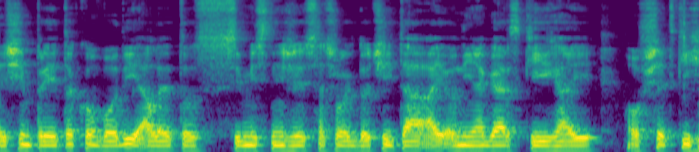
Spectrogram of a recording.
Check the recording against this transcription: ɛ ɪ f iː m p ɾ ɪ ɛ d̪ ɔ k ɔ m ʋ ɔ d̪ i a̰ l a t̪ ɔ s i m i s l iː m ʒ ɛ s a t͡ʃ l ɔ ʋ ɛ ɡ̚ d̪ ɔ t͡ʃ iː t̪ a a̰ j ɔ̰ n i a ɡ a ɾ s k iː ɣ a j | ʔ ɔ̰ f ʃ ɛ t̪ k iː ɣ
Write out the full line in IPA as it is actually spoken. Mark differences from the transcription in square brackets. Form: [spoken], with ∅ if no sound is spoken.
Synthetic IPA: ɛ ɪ [ʃ] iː m p ɾ ɪ ɛ [t̪] ɔ k ɔ m ʋ ɔ d̪ i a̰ l [ɛ] t̪ ɔ s i m i s l iː m ʒ ɛ s a t͡ʃ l ɔ ʋ ɛ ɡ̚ d̪ ɔ t͡ʃ iː t̪ a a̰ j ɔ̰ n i a ɡ a ɾ s k iː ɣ a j | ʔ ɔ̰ f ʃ ɛ t̪ k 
